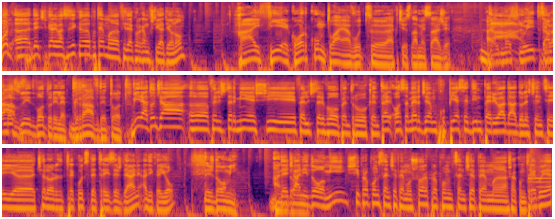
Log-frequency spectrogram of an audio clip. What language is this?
Romanian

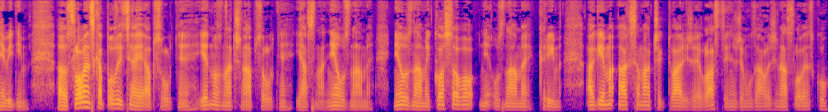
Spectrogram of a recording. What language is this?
Slovak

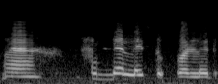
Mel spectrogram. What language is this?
Kannada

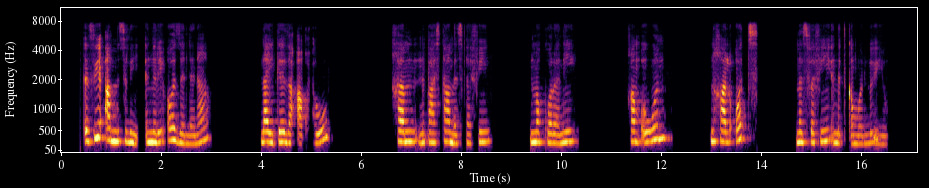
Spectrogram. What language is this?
Tigrinya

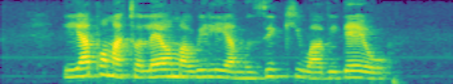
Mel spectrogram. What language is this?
Swahili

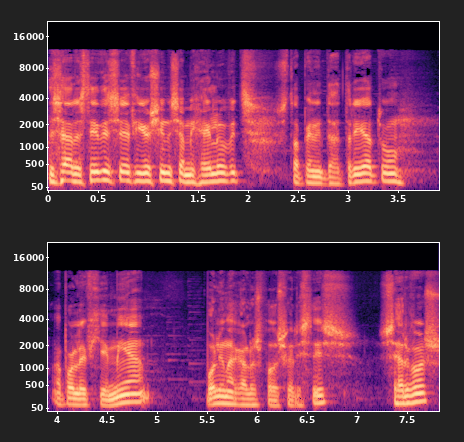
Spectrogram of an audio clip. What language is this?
Greek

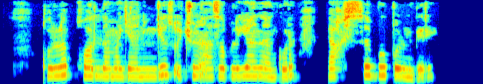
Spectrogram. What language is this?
Uzbek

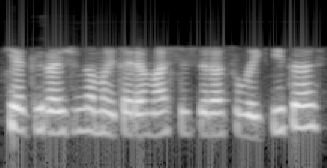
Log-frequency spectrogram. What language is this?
Lithuanian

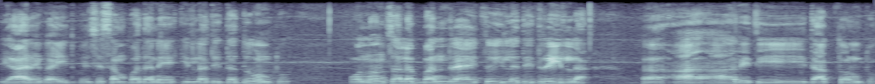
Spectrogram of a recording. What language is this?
Kannada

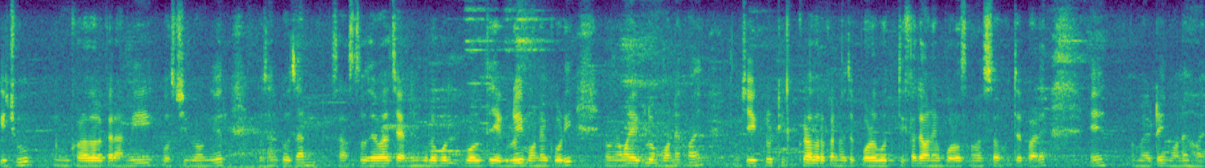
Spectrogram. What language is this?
Bangla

